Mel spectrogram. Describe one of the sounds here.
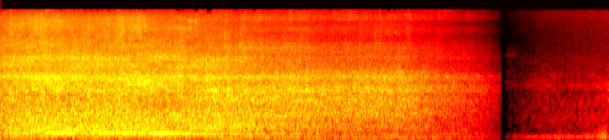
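A freight train rumbles past loudly and close by.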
